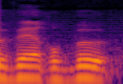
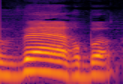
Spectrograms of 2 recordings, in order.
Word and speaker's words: verbe: On ne prononce pas le E final. Par exemple, le verbe, on ne dit pas le verbe, non. Le verbe, le téléphone, la rue, bienvenue.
